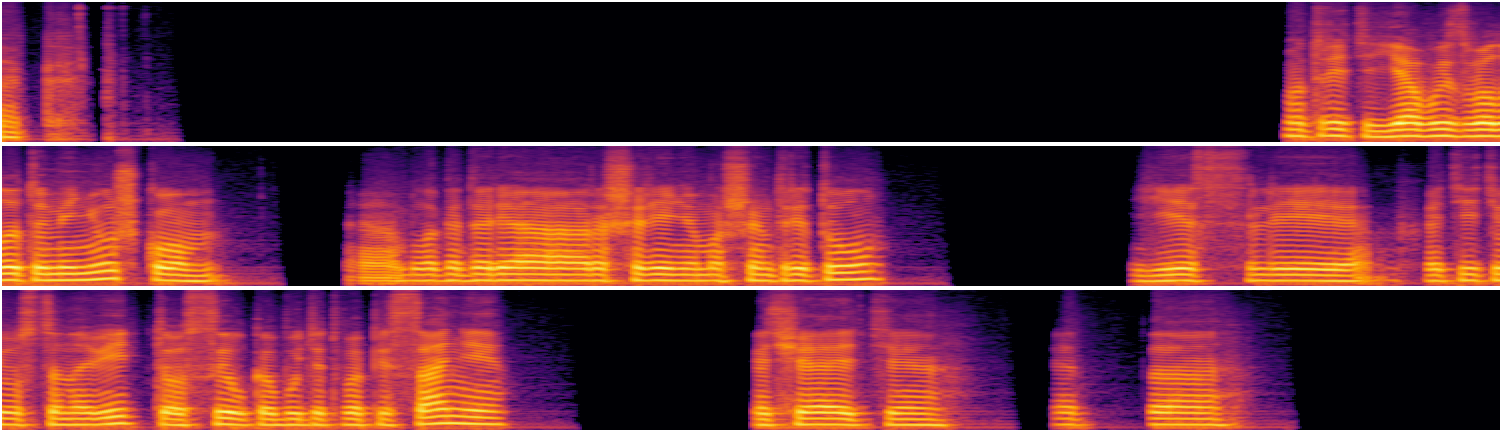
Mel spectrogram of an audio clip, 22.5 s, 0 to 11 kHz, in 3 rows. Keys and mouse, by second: 0.5 Page_Down.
